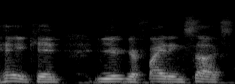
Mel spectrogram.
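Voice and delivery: ordinary talk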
